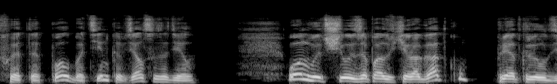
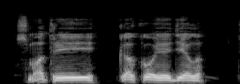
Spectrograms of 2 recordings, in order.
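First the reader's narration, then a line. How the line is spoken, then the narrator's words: Angry mutter. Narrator (Russian): сердито пробурчал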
